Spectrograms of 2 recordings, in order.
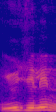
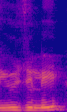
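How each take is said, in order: Both takes have the same delivery.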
